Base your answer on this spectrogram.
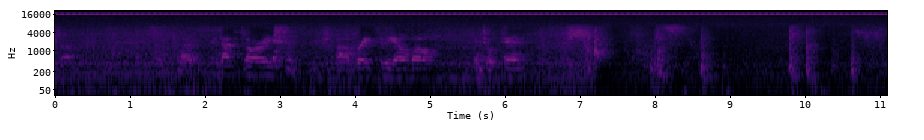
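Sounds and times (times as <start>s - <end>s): bodies thumping on floor: 7.1s - 8.9s, 9.7s - 11.0s.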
